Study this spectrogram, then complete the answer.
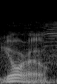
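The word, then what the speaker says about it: Yorro: That's how you pronounced it. Yoro.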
